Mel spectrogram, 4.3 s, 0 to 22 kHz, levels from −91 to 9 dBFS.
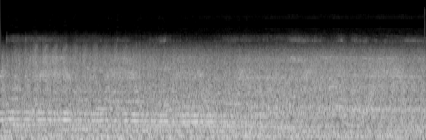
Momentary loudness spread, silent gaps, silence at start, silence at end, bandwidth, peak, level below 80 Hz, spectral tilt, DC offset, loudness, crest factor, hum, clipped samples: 2 LU; none; 0 s; 0 s; 7.8 kHz; 0 dBFS; -26 dBFS; -6.5 dB/octave; under 0.1%; -13 LUFS; 12 dB; none; under 0.1%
